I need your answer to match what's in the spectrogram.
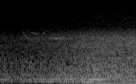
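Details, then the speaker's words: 2005 Toyota Corolla after vacuum-leak repair for a lean code. Short, clean rise in RPM with a smooth even pull and no stumble or hiss; fuel trim increases, long-term trim stays under 10 versus over 20 before, and short-term trim goes slightly rich. "So I'm going to raise the RPM, and the fuel trim does increase."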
